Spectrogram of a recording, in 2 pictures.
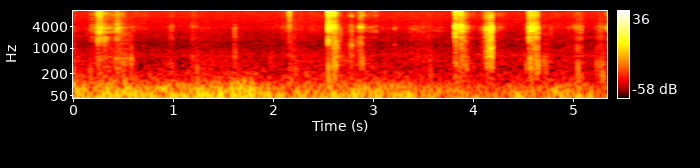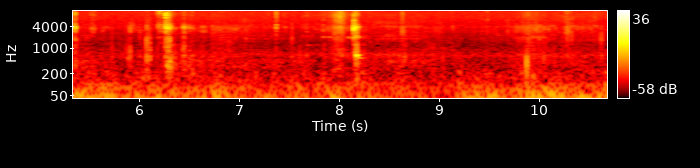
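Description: Steel hand trowel digging into dry, stony soil: scattered crunches and scrapes as the blade cuts and lifts earth, with a cluster of sharper ones from about two and a half to five seconds in and another near eight seconds.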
